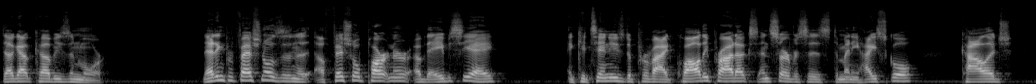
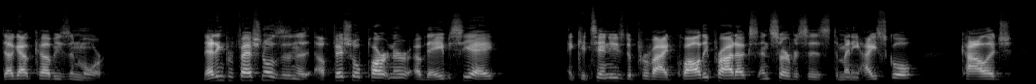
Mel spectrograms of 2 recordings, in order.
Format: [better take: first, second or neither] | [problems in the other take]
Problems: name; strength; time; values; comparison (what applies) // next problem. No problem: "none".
first | thin; very; fading below 450 Hz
